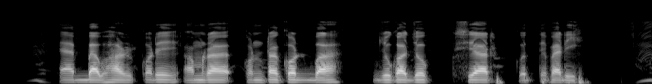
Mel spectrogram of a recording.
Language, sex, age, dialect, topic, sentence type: Bengali, male, 18-24, Northern/Varendri, banking, statement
